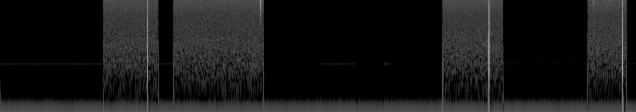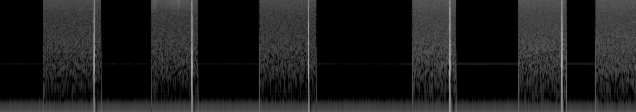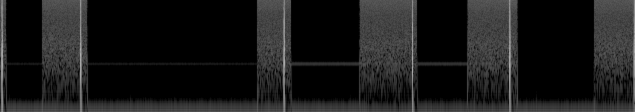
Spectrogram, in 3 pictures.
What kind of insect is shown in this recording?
orthopteran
